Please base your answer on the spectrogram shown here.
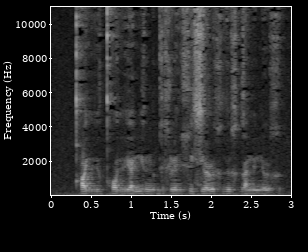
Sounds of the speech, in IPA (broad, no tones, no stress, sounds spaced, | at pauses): qʰ o rʲ o kʰ ɔ rʲ a nʲ a ŋ ø ɡ e x ɭ i x i sʲ ɔ ɭ y x ð y x ɡ a n y n ø x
